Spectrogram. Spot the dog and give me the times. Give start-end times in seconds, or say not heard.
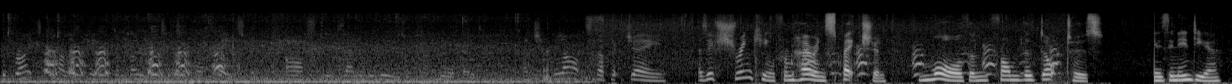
0.4-2.4, 7.9-10.7.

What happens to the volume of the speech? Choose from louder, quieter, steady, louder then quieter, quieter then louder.
louder.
